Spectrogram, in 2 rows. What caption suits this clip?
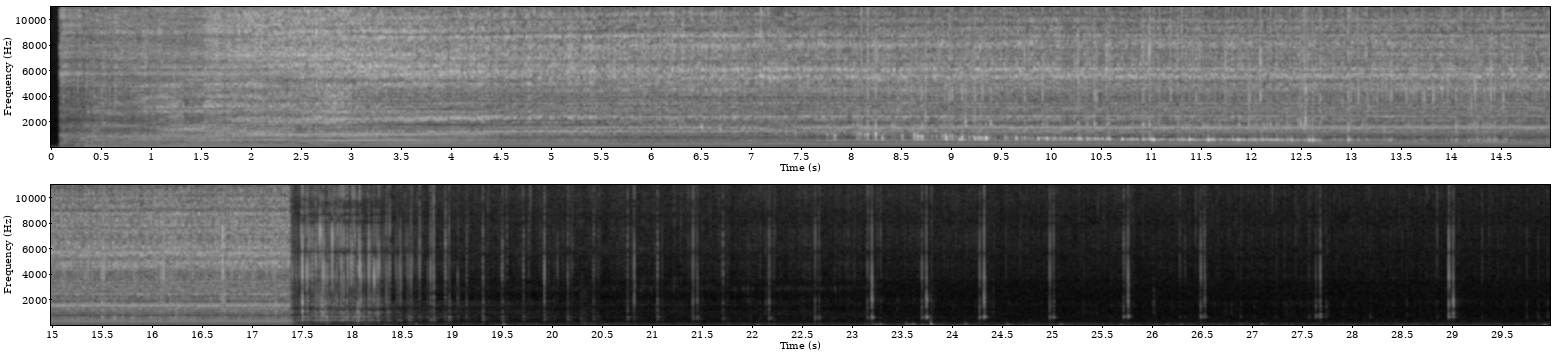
Sound effects > Objects / House appliances
Nespresso Machine Making Coffee and Coffee Drops
The sound of an espresso coffee machine making coffee in the morning. At the end, there is also the sound of the coffee drops into the cup. Recorded with a zoom h1 essential.
bar, coffee, drops, espresso, italian, italy, machine, nespresso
